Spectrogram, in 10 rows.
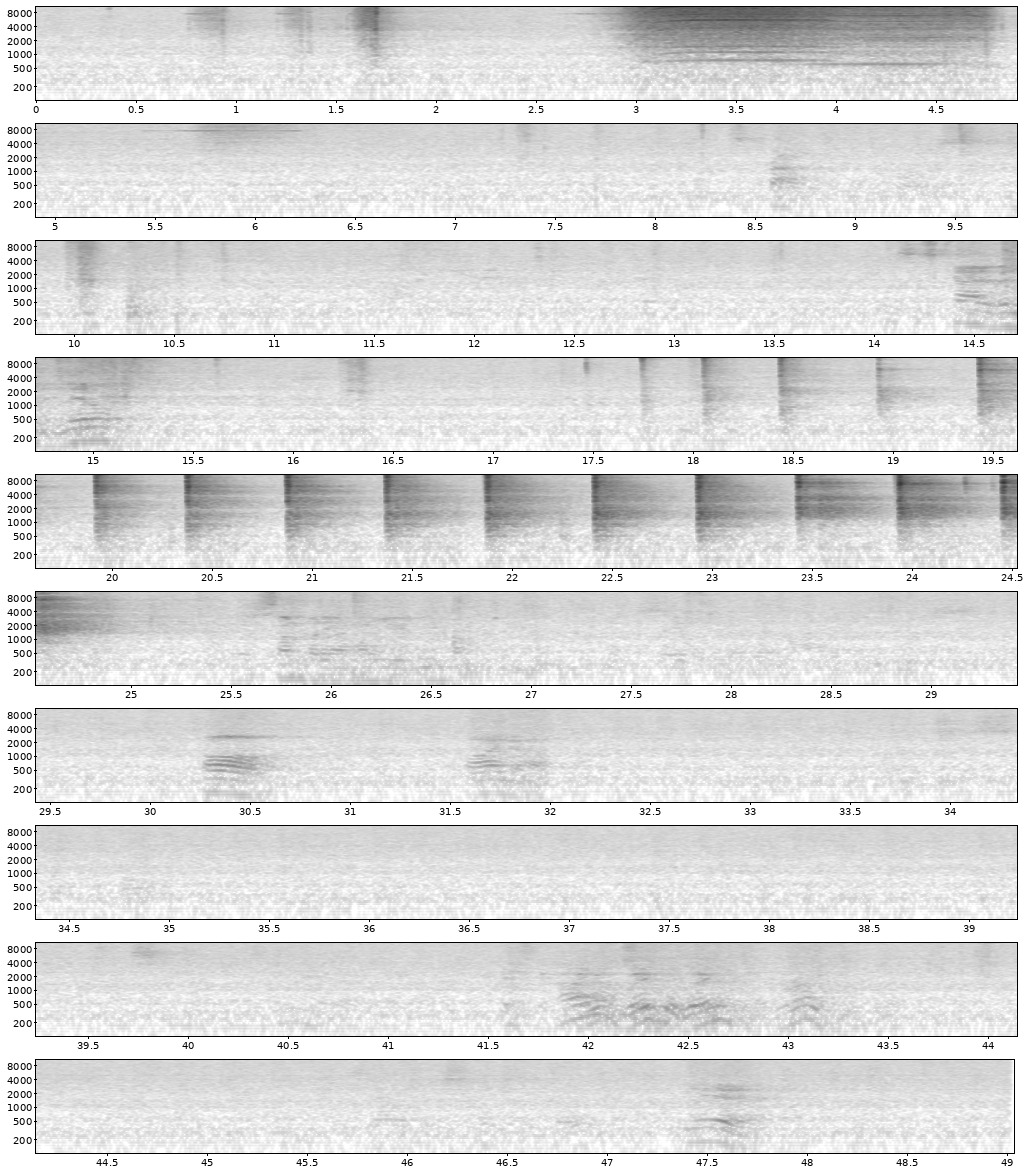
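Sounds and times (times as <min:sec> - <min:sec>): electric hand drill drilling: 0:02.8 - 0:04.9
hammer tapping on steel: 0:18.0 - 0:24.9.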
